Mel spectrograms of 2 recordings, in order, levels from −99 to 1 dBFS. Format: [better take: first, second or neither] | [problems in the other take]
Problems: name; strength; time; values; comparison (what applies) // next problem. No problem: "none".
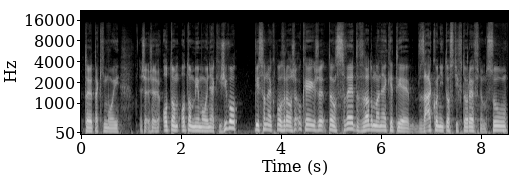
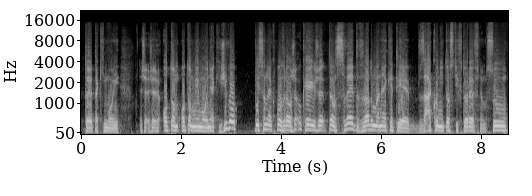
first | distortion; slight; 11% of the sound clipped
